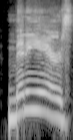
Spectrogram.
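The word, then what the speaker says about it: Ménière's: I think it's Meniere's disease. – You are correct.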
